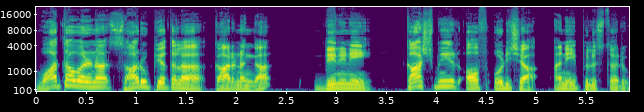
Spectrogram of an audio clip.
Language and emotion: Telugu, neutral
